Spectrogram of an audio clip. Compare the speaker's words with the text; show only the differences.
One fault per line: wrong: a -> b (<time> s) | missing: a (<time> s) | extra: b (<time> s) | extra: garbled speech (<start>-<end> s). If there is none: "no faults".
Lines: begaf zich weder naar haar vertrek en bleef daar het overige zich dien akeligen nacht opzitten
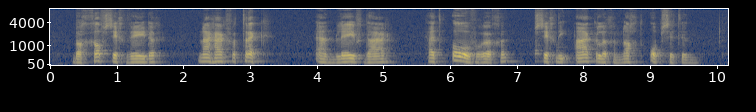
no faults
